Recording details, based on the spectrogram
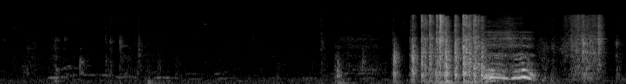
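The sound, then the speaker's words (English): A quick burst of riffling as an adult shuffles a deck of playing cards for a young child, a dense flutter of rapid clicks lasting about a second, with quiet voices and small handling noises around it. “Am I good at shuffling cards?”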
